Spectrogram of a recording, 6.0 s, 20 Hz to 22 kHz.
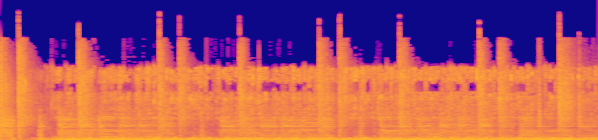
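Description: A loud Porsche 928 V8 engine idles with a choppy, lumpy exhaust burble, its low pulsing rumble steady and continuous throughout, with no voices.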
